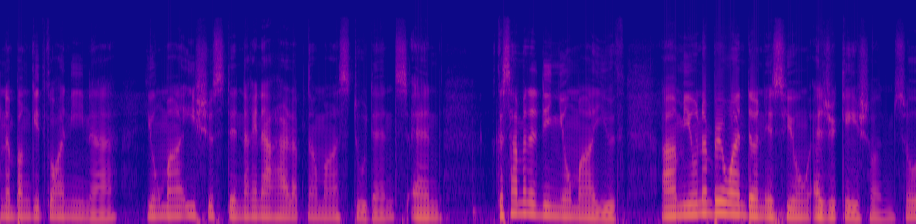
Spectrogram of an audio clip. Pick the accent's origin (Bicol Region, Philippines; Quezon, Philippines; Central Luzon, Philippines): Bicol Region, Philippines; I'm from Camarines Sur po. Mm-hmm. Yun, Camsur.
